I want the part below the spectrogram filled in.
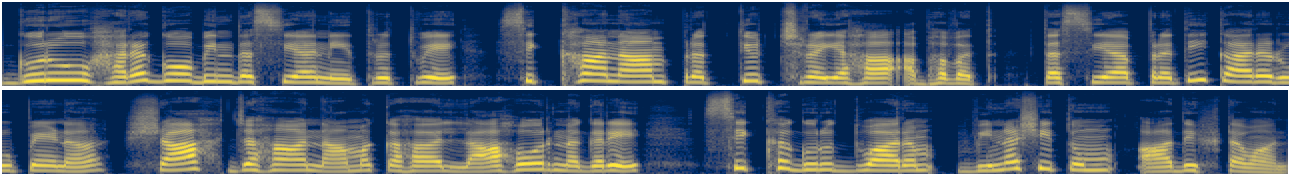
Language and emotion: Sanskrit, neutral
